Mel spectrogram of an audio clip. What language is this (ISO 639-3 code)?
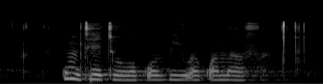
nbl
